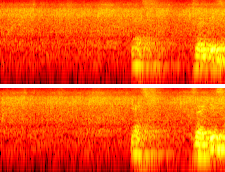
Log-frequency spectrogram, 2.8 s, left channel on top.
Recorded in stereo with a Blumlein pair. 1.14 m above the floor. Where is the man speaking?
40° right, 1.6 m.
